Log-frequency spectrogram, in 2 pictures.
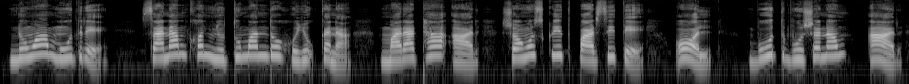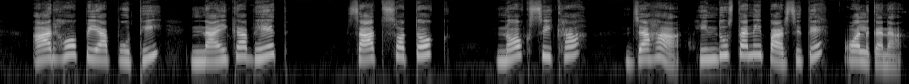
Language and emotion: Santali, neutral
